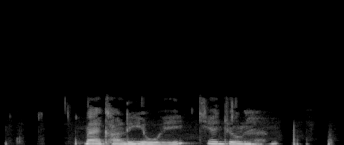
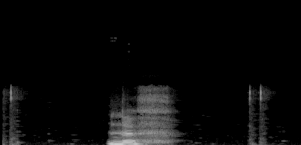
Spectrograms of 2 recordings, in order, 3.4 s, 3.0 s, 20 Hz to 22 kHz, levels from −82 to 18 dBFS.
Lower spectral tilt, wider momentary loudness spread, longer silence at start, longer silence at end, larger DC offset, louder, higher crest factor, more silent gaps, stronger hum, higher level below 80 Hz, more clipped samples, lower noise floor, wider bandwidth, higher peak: about the same, -7 dB/octave vs -6 dB/octave; second, 17 LU vs 27 LU; second, 0.85 s vs 1.1 s; second, 0.15 s vs 1.3 s; neither; second, -18 LUFS vs -14 LUFS; about the same, 16 dB vs 18 dB; neither; neither; about the same, -60 dBFS vs -58 dBFS; neither; second, -61 dBFS vs -71 dBFS; second, 6.8 kHz vs 9.2 kHz; about the same, -4 dBFS vs -2 dBFS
